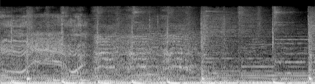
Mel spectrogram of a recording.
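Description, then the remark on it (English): A large crowd shouts together loudly and continuously, answering a call to yell "kill him" at the devil, their voices blending into a roar over a steady, thumping musical beat. “Somebody say, kill him. Yell it loud unto the devil.”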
